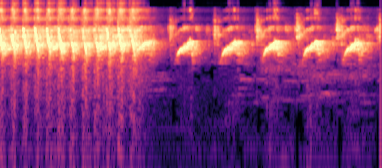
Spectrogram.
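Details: Bar-winged prinia (ciblek), a contest-winning singer, opens with a dense buzzy ngebren trill, then gives a string of bright, slurred, rising-falling whistled notes repeated roughly three per second.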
